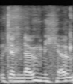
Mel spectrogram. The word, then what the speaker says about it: Gnomeo: Gnomeo, oh, as in gnomes. – No, yeah, I know. No, I quite like pronouncing the G on gnome, even though it's completely grammatically incorrect.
